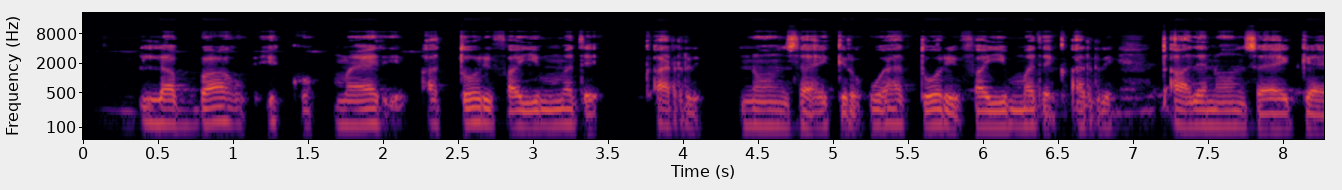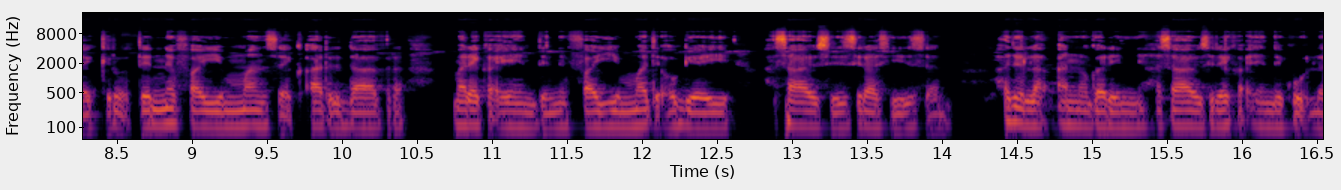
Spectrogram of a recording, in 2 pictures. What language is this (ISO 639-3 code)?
sid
